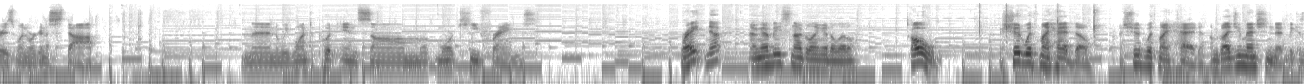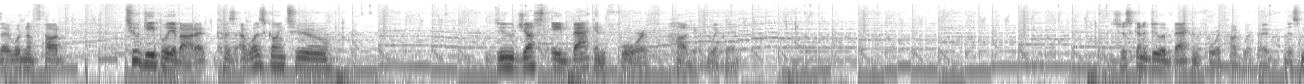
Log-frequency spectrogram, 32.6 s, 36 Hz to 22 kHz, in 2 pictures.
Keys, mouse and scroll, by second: 3.1-5.5 drag, 21.9 click, 23.4 i, 24.5 click, 26.2 i, 27.3-29.6 drag, 29.9 i, 31.0-32.2 drag.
